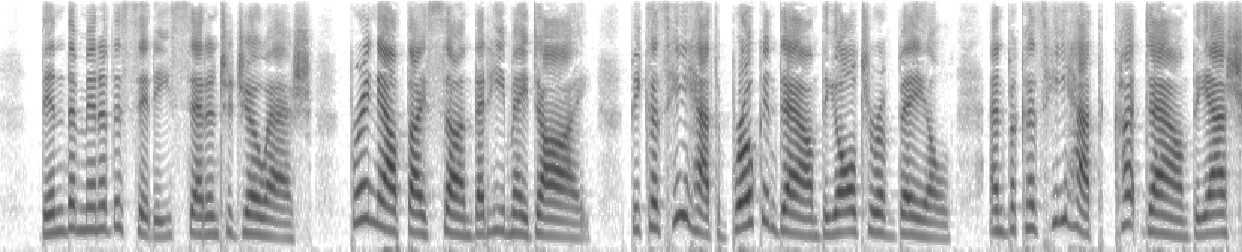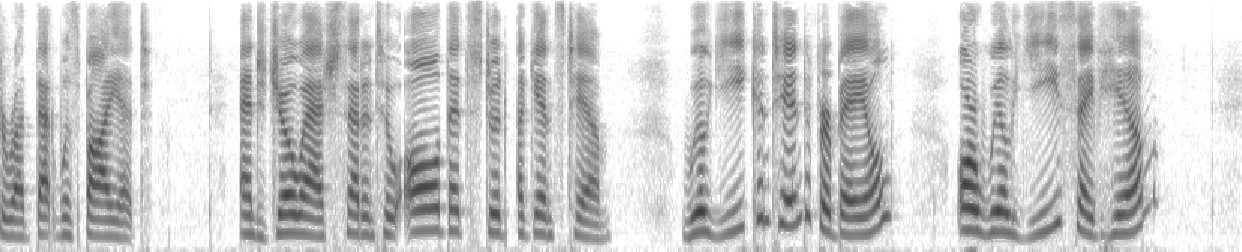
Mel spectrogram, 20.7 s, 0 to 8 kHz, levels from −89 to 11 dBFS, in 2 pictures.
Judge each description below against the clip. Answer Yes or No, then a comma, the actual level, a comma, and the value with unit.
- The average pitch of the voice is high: Yes, high, 230 Hz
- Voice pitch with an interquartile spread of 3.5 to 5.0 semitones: Yes, average, 4.1 semitones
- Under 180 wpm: Yes, average, 165 wpm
